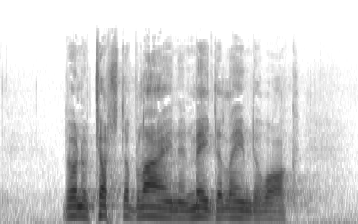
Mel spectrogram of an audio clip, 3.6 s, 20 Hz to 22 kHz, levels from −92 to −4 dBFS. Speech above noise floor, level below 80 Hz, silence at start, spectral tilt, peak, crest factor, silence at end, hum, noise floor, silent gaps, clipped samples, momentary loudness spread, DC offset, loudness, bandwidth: 37 dB; -60 dBFS; 0.65 s; -6.5 dB/octave; -8 dBFS; 18 dB; 0.6 s; none; -62 dBFS; none; under 0.1%; 8 LU; under 0.1%; -26 LUFS; 12.5 kHz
